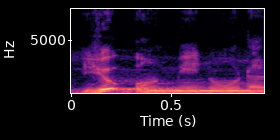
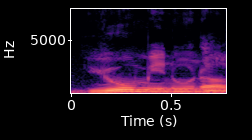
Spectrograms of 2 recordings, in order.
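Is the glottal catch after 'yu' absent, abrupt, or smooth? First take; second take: abrupt; absent. First: The glottal catch is pushed out with a jolt. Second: The glottal catch after 'yu' is left out. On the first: "झटका भी नहीं देना, इस तरह नहीं पढ़ना" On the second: "गलत है, ये हमज़ा है"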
